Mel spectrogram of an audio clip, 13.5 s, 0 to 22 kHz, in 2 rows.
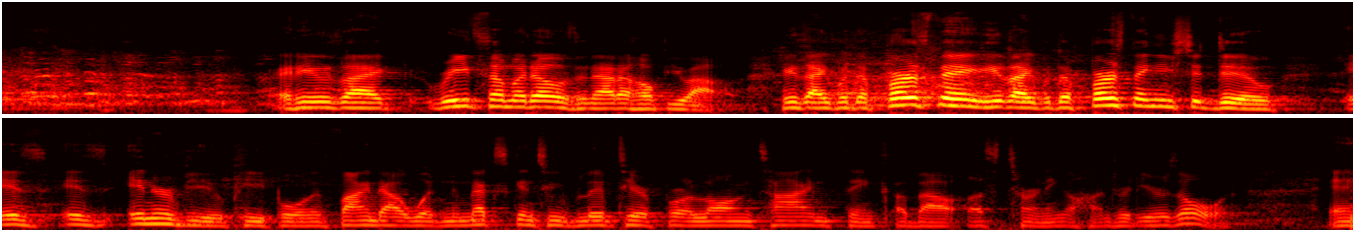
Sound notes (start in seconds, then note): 0.0 laugh; 3.9 laugh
